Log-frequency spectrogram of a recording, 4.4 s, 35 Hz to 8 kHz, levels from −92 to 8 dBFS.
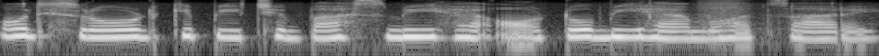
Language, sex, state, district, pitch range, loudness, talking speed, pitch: Hindi, female, Bihar, Katihar, 205-225 Hz, -14 LUFS, 190 wpm, 220 Hz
